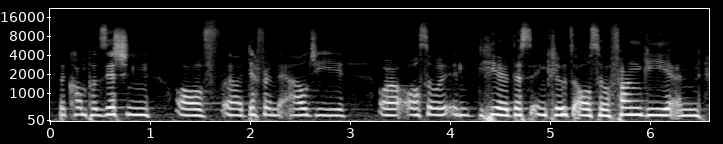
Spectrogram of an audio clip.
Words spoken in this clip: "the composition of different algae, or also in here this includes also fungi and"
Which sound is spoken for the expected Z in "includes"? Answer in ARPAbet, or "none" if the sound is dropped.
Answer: Z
